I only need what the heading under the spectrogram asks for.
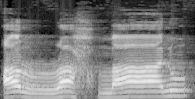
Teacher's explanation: را مشدد ہے، لہذا الف لام کا لام تعریف نہیں پڑھا جائے گا اور را مشدد پڑھا جائے گا، لام یہاں سائلنٹ ہو جائے گا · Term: حروف شمسیہ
